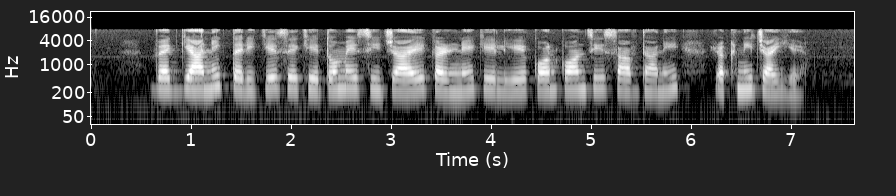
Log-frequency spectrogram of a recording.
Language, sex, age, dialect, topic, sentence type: Hindi, female, 18-24, Garhwali, agriculture, question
